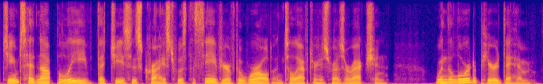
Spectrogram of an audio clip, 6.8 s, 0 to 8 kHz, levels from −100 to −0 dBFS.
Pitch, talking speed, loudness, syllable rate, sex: 130 Hz, 205 wpm, -18 LUFS, 5.7 syllables/s, male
